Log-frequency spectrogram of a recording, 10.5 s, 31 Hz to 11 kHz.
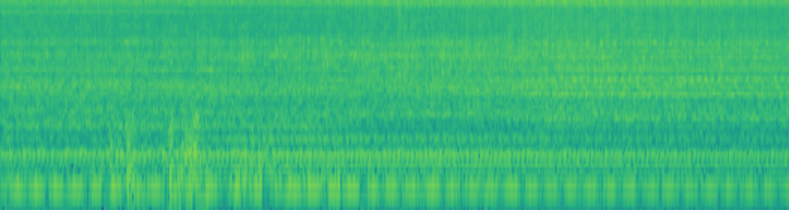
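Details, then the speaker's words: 2016 Peterbilt 579 with Paccar MX13 diesel and automatic transmission at warm idle: smooth, even running with no knocks or unusual noises, no tailpipe smoke, no blow-by from the oil filler cap; normal warm diesel idle. "It appears to be running excellent. No unusual noises, no smoke out of the tailpipe, no blow by coming out of the oil filler cap."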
